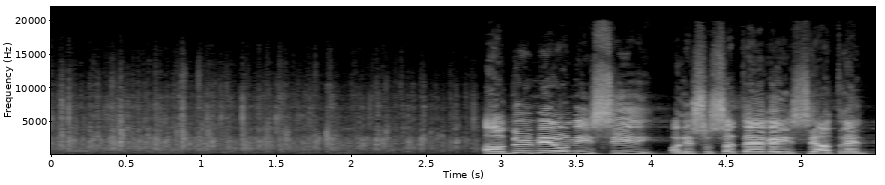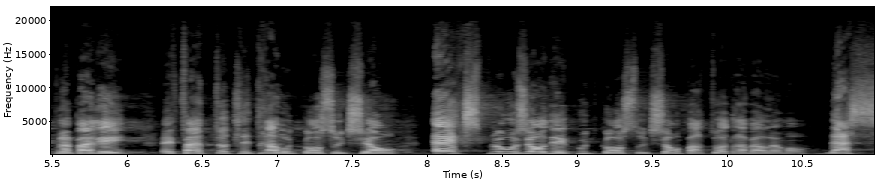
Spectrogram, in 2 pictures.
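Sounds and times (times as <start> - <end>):
audience applause in a church: 0.0 - 3.0
speech: 2.9 - 10.9.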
